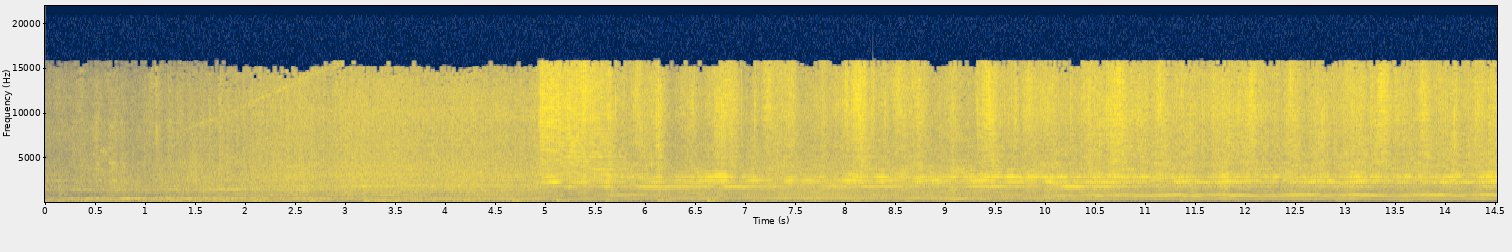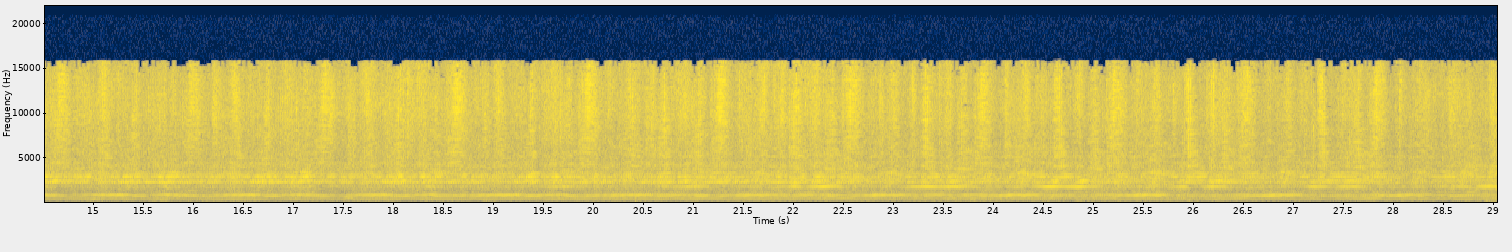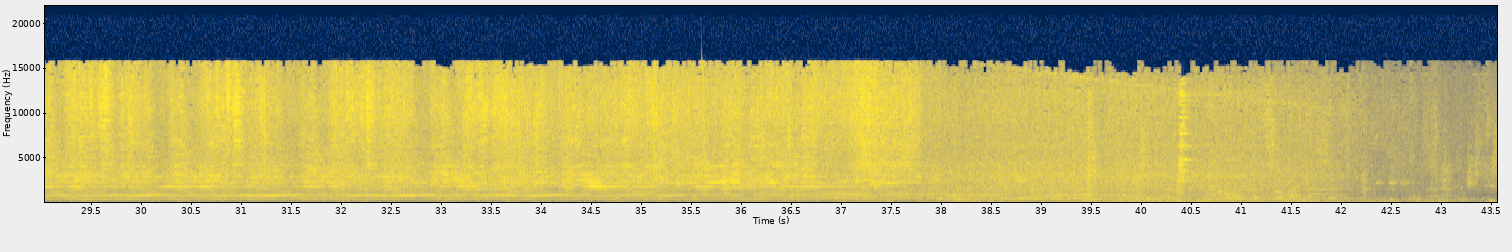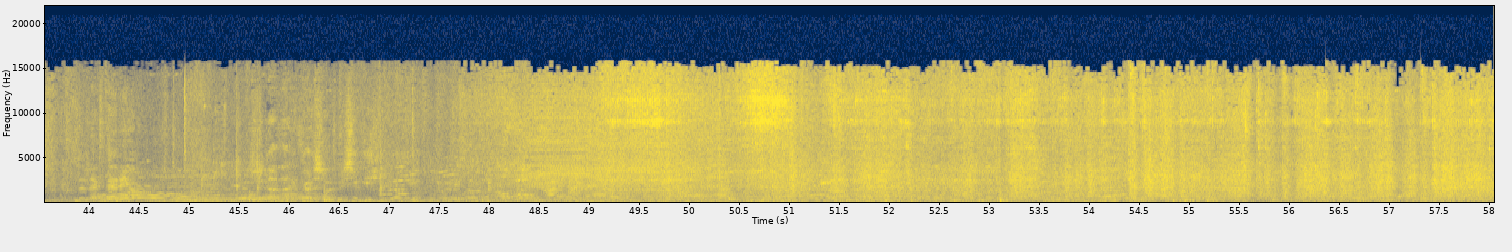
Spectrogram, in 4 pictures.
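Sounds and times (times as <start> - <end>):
machine whine: 0.0 - 43.0
cutter crackling through wood: 2.2 - 42.5, 47.7 - 58.0.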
